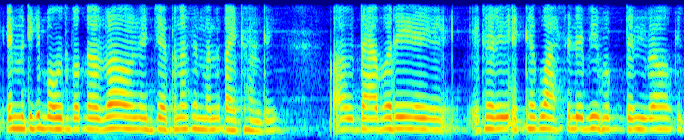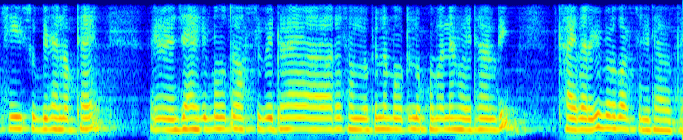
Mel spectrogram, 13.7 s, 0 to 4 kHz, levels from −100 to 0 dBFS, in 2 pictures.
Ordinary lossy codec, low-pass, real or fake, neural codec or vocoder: none; 3.6 kHz; fake; codec, 24 kHz, 1 kbps, SNAC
